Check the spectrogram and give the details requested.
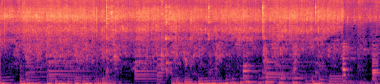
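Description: Sliced onions and ginger paste sizzling in hot oil in a steel wok, stirred and scraped with a metal spatula, over background music.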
